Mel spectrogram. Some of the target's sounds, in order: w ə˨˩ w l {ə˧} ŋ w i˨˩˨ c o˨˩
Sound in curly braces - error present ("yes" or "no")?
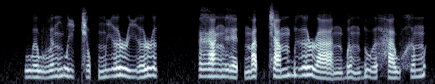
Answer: yes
